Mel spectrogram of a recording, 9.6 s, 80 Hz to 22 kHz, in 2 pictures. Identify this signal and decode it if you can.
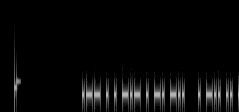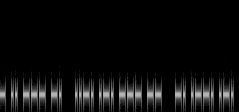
Morse code, heard as a keyed tone, about 29 wpm, 700 Hz. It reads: WEEKEND EDITION FROM NPR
